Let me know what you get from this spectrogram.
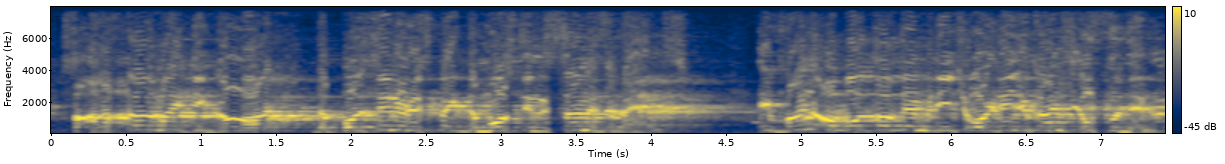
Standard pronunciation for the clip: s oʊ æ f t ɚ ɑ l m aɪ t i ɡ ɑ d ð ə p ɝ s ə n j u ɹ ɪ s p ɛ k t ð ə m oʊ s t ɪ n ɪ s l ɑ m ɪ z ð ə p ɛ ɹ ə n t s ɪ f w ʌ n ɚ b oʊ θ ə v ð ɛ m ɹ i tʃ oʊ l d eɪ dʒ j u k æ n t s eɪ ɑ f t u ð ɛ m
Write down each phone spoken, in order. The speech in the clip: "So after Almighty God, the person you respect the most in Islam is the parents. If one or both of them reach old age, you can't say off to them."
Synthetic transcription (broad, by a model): s oʊ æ f t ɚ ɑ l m aɪ t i ɡ ɑ d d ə p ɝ s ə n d ɹ ɪ s p ɛ k t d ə m oʊ s t ɪ n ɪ s ɑ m ɪ z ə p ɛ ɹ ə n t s ɪ f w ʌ n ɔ b oʊ t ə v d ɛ m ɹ i tʃ oʊ l d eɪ j u k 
